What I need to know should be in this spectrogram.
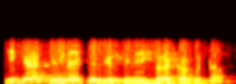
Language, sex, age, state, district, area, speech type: Kannada, female, 18-30, Karnataka, Hassan, rural, conversation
